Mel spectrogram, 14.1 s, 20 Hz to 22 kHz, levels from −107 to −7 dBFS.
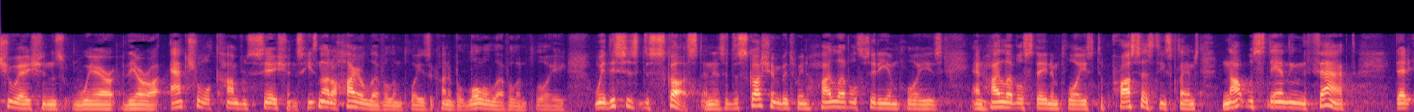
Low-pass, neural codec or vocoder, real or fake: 7.2 kHz; codec, 16 kHz, 2 kbps, X-Codec, WavLM features, trained on Multilingual LibriSpeech; fake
